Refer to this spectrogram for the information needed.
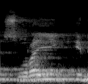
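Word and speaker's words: سريج: فعندنا شريح ابن النعمان وعندنا سريق ابن النعمان، الآن الاتفاق خطا ونطقا فيما يتعلق بمن؟ بالآباء. وحصل فيما يتعلق بالأبناء ما هو؟ الاختلاف في النطق دون الخط. عندنا سريق وعندنا شريح، الخط واحد لكن النطق ماذا يختلف؟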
